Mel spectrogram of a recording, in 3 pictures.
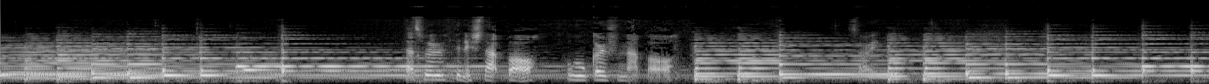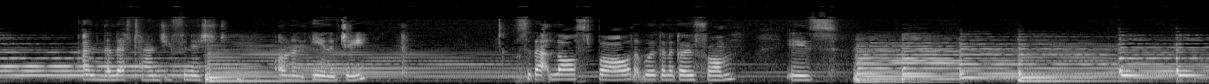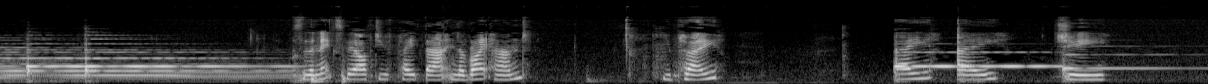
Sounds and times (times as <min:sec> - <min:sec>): Music: 0:00.0 - 0:27.7, 0:33.1 - 0:36.2
Speech: 0:04.1 - 0:06.8, 0:08.5 - 0:08.9, 0:12.9 - 0:15.8, 0:17.2 - 0:20.5, 0:27.1 - 0:29.6, 0:30.8 - 0:31.4, 0:33.1 - 0:34.2, 0:34.8 - 0:35.3.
